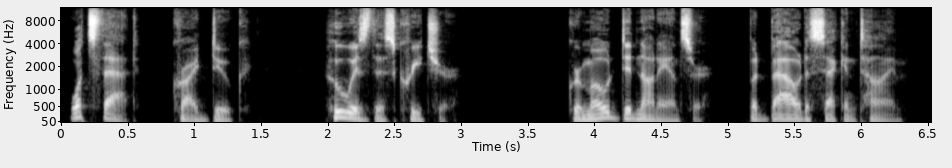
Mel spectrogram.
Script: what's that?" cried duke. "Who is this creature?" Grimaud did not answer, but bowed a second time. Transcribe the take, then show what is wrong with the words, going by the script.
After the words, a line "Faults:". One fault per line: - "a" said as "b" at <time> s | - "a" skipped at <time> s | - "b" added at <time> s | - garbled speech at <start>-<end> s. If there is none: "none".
what's that?" cried duke. "Who is this creature?" Grimaud did not answer, but bowed a second time.
Faults:
none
